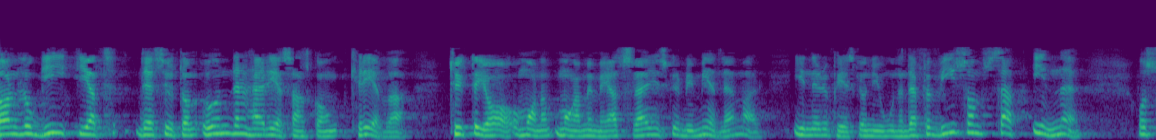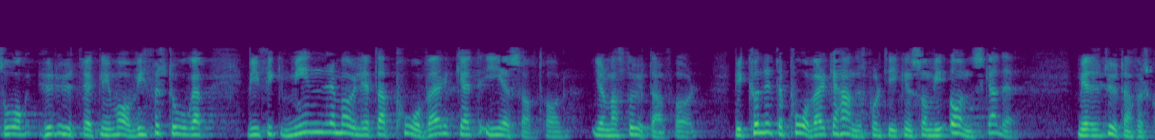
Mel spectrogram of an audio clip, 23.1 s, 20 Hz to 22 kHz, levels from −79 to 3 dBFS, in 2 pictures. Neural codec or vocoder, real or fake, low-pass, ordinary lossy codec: none; real; 5.4 kHz; MP3, 24 kbps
